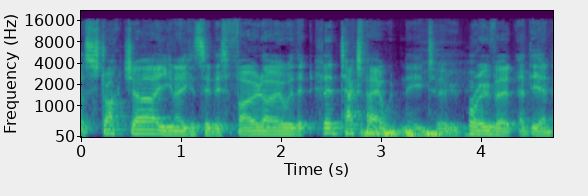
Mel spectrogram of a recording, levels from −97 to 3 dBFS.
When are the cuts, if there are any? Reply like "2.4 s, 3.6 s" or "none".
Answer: 2.3 s, 3.8 s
